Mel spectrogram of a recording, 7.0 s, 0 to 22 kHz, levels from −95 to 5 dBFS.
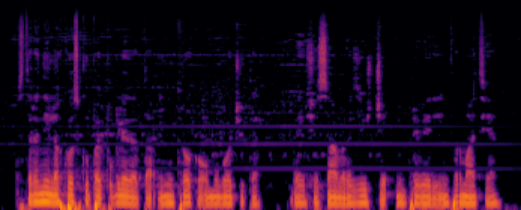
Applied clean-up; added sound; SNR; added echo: classical method Wiener filter.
